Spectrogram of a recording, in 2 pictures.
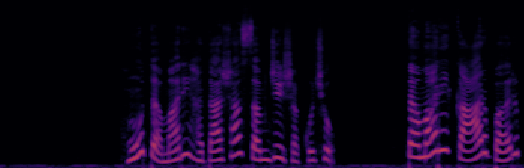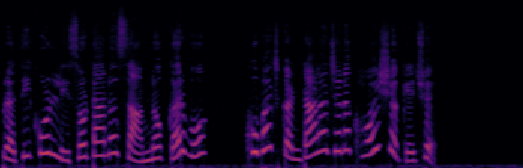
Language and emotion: Gujarati, disgusted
